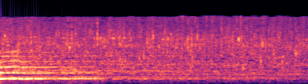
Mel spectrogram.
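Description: Water pours in a steady stream, with a soft, even, hissing trickle that stays fairly faint throughout and has no voices.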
